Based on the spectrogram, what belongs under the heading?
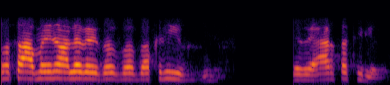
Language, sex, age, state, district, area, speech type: Maithili, female, 60+, Bihar, Begusarai, urban, conversation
